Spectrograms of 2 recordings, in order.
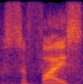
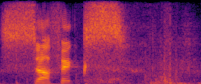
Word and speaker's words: suffice: as my YouTube channel suffice to say that's how it's pronounced suffice not suffice not suffix for some of you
